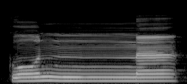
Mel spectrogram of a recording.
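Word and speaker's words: كُنَّا: Contoh seperti ini. Inna kunna taghin. Membacanya harus seperti itu, tidak boleh kita membaca biasa.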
